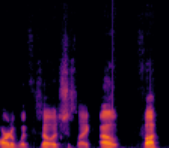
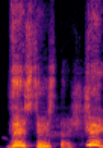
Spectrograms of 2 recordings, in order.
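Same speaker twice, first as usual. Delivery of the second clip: very high, slow, drawn-out exclaiming; 12 semitones higher, 4 dB louder than usual. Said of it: "sounds exactly like Bum Reviews".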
